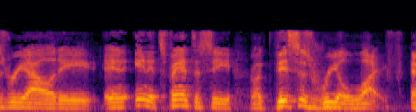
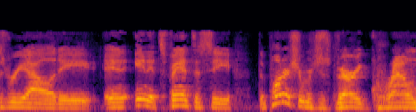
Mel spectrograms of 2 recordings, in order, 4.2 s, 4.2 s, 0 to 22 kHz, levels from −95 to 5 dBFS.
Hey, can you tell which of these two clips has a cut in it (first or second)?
first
